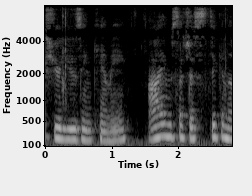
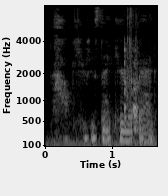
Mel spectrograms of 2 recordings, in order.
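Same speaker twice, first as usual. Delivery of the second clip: near-whispered cooing over a gift; very quiet, awed aside; hushed admiration; 3 semitones lower, 11 dB quieter than usual. Real, not acted. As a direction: drop to a soft, whispery marvel.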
